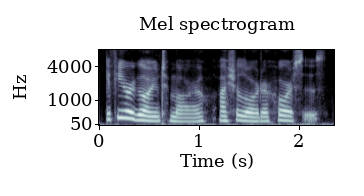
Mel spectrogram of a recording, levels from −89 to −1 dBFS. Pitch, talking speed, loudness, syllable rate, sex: 190 Hz, 255 wpm, -17 LUFS, 6.8 syllables/s, female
